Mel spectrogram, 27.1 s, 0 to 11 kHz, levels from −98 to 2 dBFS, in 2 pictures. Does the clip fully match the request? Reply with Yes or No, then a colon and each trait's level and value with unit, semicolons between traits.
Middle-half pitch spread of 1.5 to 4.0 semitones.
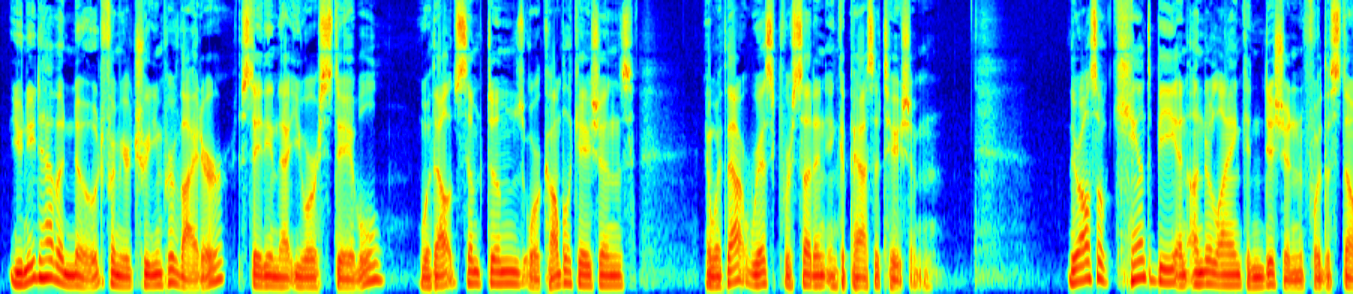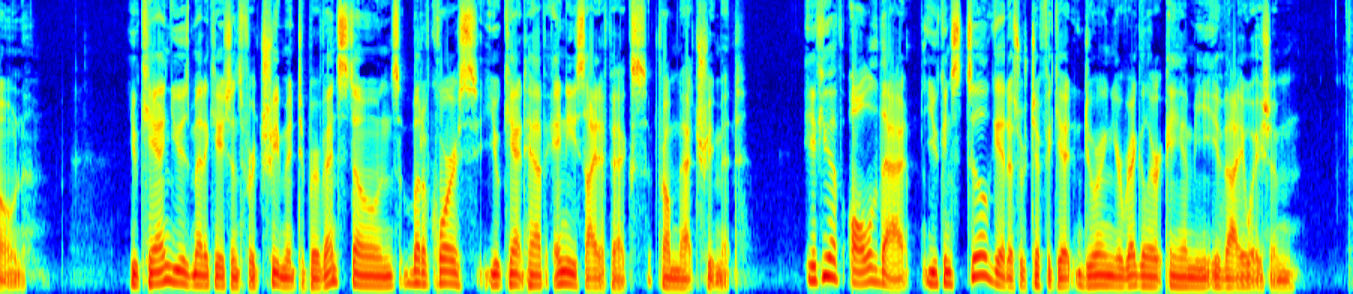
No: average, 4.6 semitones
